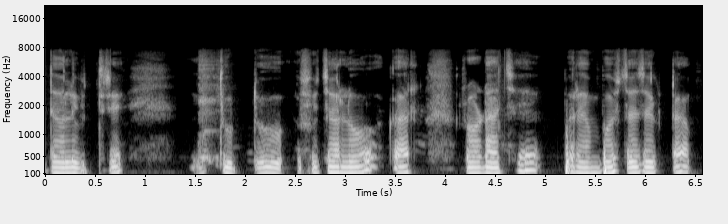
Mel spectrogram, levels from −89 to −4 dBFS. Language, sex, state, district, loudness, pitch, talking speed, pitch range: Bengali, male, Tripura, West Tripura, -18 LUFS, 125 Hz, 65 wpm, 120-135 Hz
